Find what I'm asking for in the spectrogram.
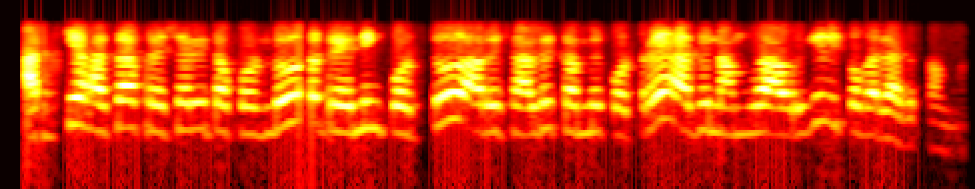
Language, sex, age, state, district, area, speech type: Kannada, female, 45-60, Karnataka, Bidar, urban, conversation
